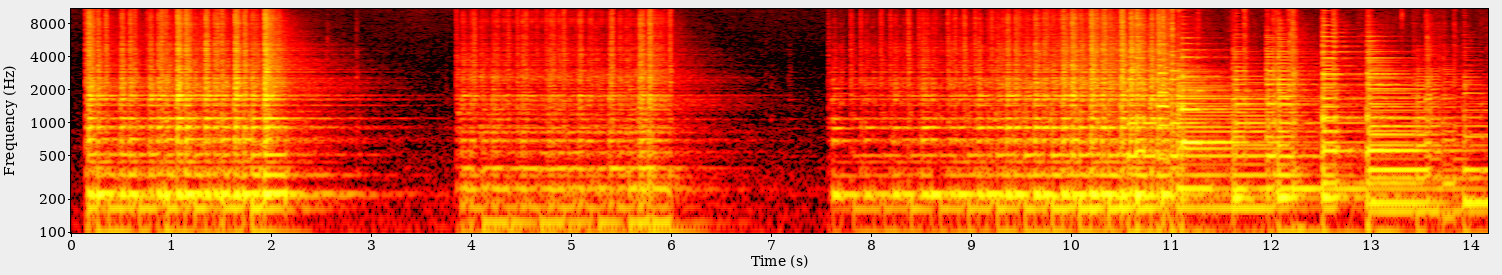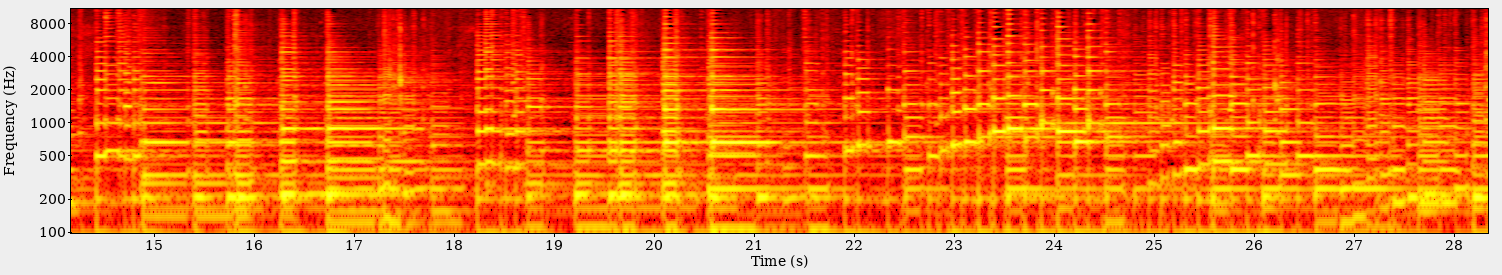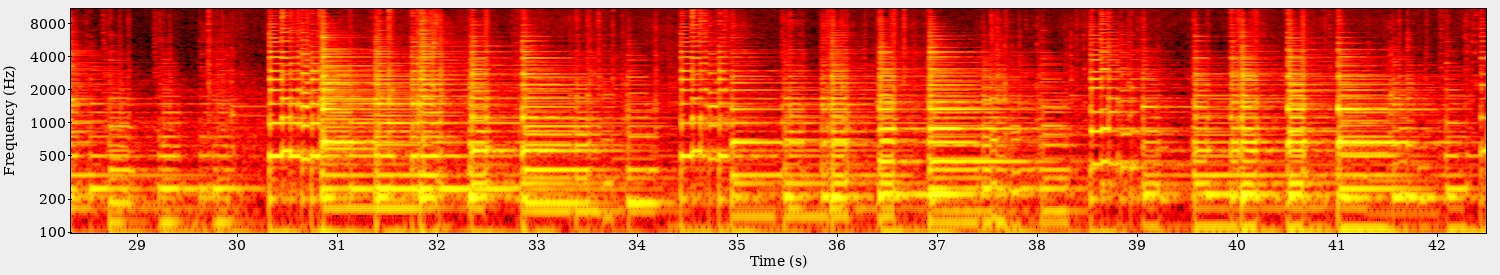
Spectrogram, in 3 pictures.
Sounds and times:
Acoustic guitar: 0.0 - 42.4
Strum: 0.0 - 42.4.

